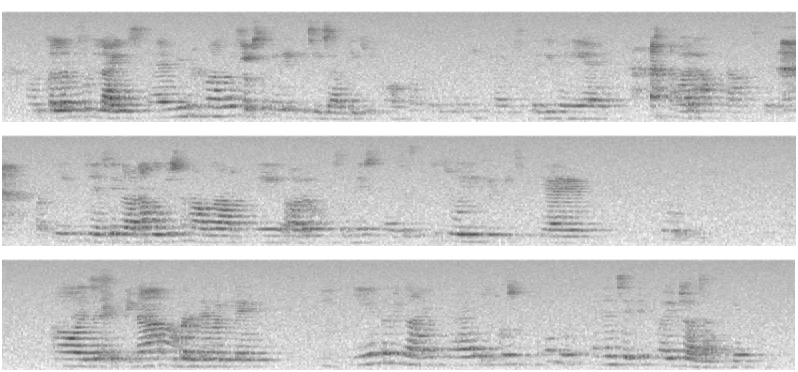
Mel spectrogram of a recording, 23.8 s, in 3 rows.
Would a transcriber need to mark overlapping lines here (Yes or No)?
Yes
